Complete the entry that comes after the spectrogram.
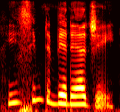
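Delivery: ordinary delivery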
